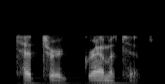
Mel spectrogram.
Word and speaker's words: Tetragrammaton: And then when you touched on that, the I liked how you pronounced it, but it's a tough one. Tetragrammaton. Is that right?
